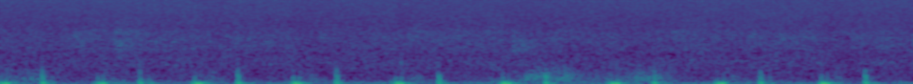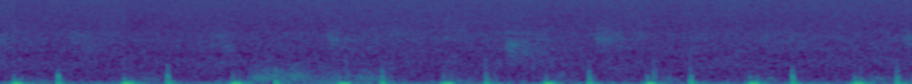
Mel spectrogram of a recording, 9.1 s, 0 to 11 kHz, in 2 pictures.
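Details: 22-year-old female's pounding heartbeat with breathing sounds while trying to fall asleep, body shaking with each beat despite deep breaths; heavy rain in background.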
